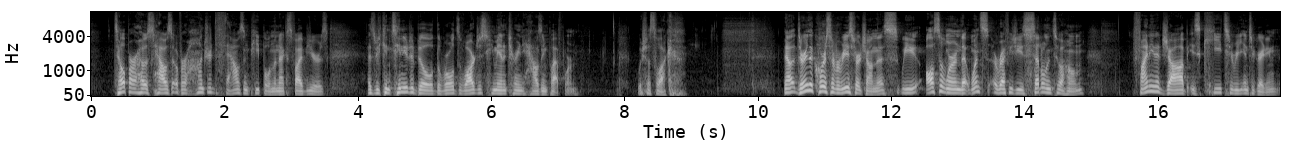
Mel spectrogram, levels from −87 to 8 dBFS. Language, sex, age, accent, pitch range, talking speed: English, male, 30-49, American, 120-155 Hz, 185 wpm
